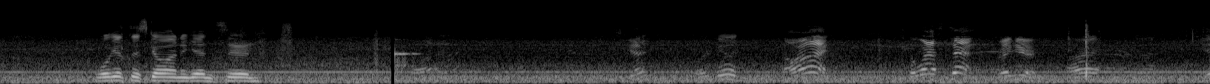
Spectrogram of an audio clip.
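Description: A young man talks casually nearby.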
